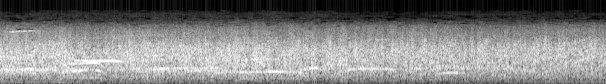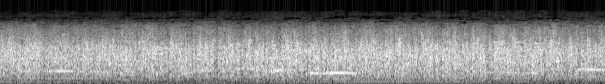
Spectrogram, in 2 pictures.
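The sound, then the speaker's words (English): Sustained audience applause for Alan Jones on the Jack Jones Show, Music of the Stars, with Jack Jones in the audience: a dense steady wash of clapping lasting the whole stretch at an even loudness, with faint whoops and voices mixed into the crowd. “And Jack's in the audience. What a crowd.”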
